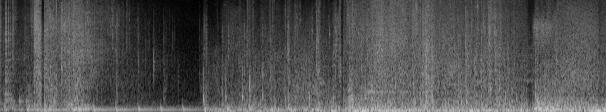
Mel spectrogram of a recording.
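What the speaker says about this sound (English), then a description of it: "the booby trap on the bomb downstairs is gonna get set off" Bomb explosion from a booby trap in Horizon Zero Dawn: a heavy, loud boom and low rumble, then crashing, debris-like impacts and a dense roar that continues to the end.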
